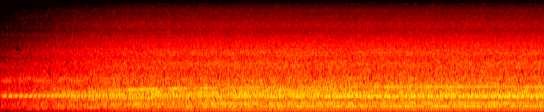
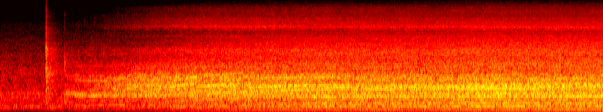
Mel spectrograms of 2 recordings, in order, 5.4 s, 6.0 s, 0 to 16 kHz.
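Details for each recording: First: Portable car fan bought in 2013, after teardown, cleaning and WD-40 lubrication of its formerly noisy motor: steady, even mid-pitch hum with no rattle or scraping, much quieter than before. Normal fan motor running. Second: Portable car fan bought in 2013: steady whirring hum with a fast, uneven rattle about three or four a second from the motor and bracket; fan motor rattle.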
